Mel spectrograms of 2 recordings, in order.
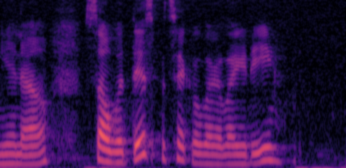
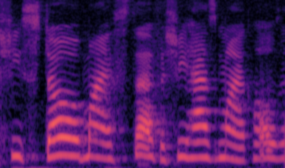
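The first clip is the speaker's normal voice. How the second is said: angry accusing; 6 semitones higher, 4 dB louder than usual. Retold or imitated. Furious client accusing her.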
